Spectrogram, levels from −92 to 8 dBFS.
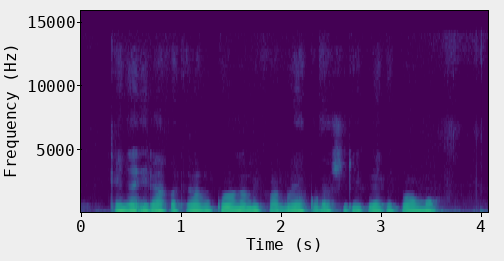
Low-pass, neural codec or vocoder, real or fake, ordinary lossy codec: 14.4 kHz; codec, 32 kHz, 1.9 kbps, SNAC; fake; none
